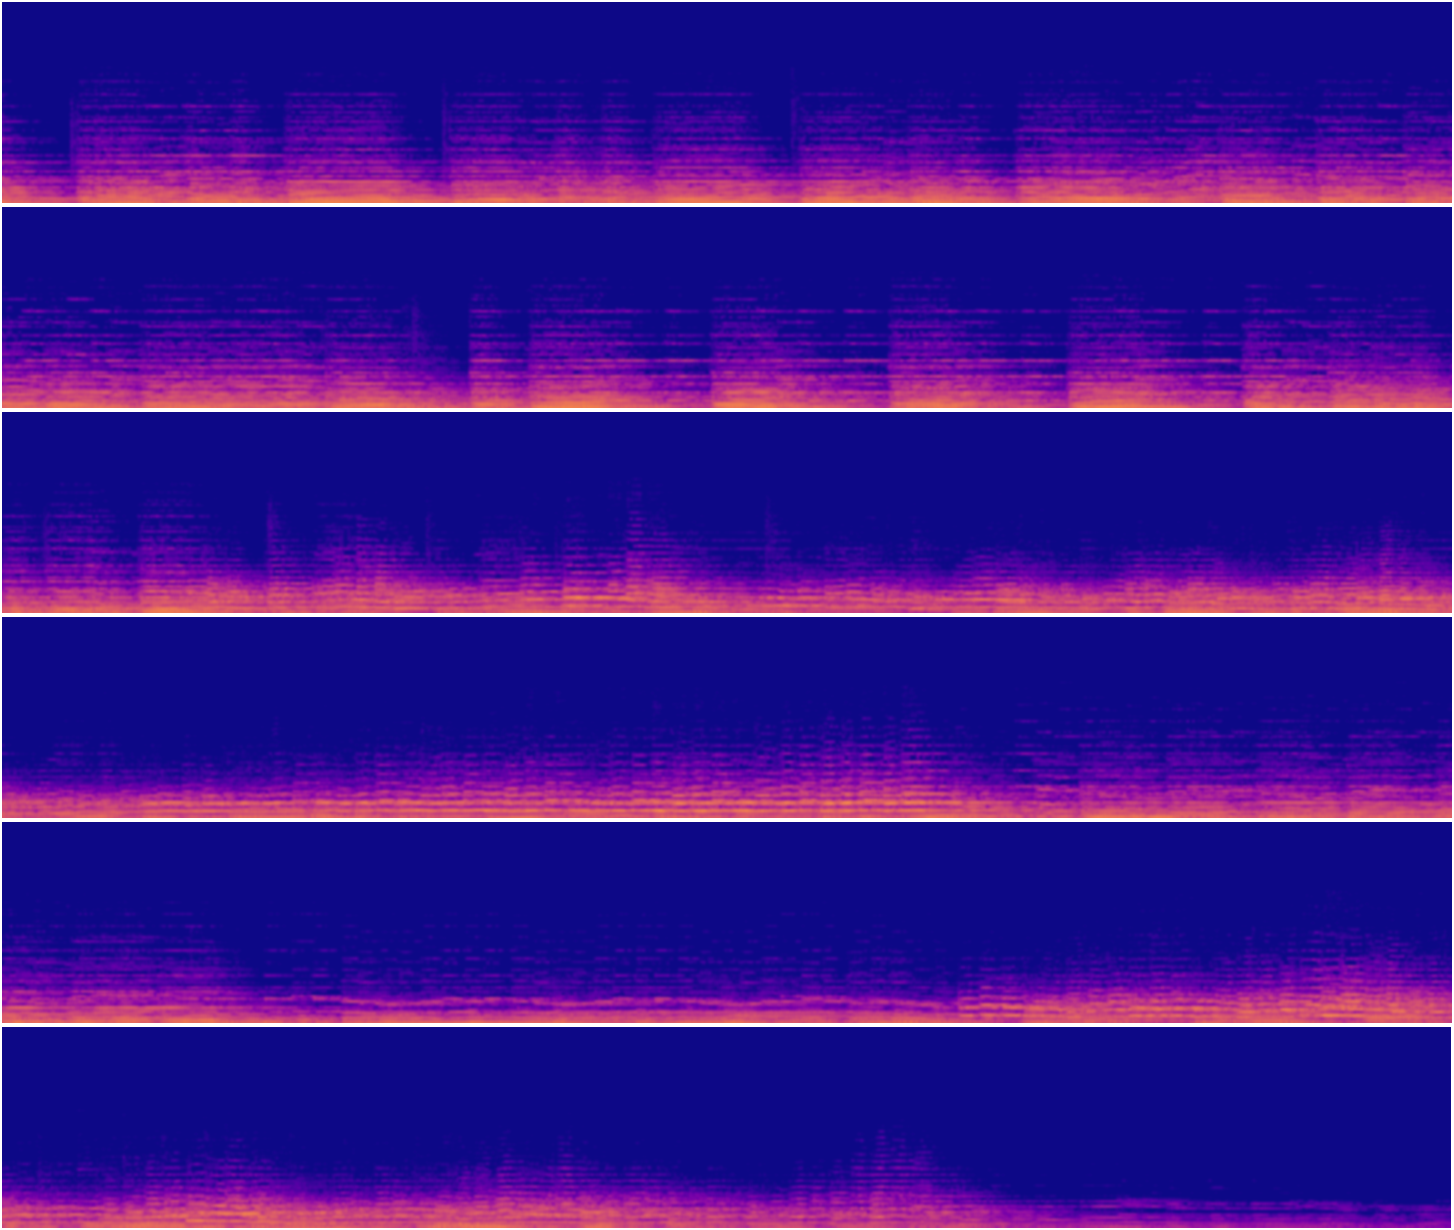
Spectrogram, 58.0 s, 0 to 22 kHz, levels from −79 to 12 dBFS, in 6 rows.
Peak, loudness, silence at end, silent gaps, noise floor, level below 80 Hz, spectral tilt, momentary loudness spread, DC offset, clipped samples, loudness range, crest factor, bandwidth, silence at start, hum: -4 dBFS; -20 LUFS; 0.75 s; none; -49 dBFS; -36 dBFS; -6.5 dB/octave; 9 LU; under 0.1%; under 0.1%; 6 LU; 16 dB; 11.5 kHz; 0 s; none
